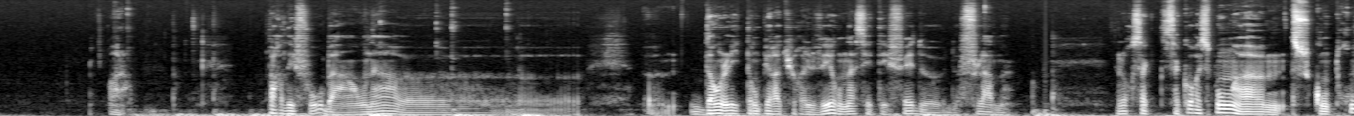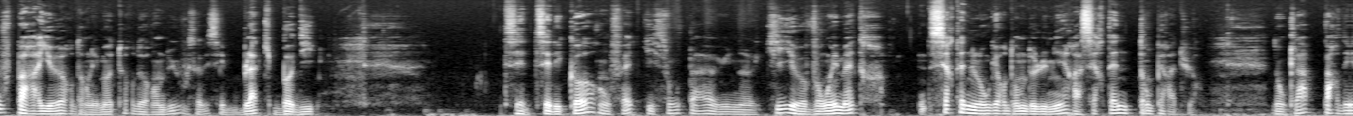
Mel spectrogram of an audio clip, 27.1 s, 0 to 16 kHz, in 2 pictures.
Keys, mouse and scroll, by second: 1.1 click, 1.7-3.4 scroll down 6, 1.8 middle click, 2.1 middle click, 2.5 middle click, 2.8 middle click, 3.2 middle click, 3.8 alt+middle click, 4.5 alt+click.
